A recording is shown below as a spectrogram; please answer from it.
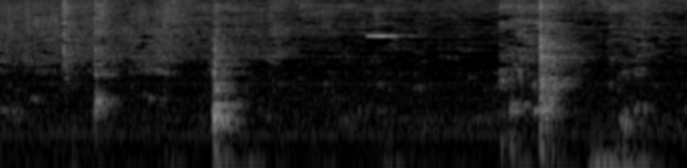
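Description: Metal spatula scraping and clinking against a stainless steel frying pan as prawns and spices are stirred, several sharp clinks, over a light sizzle of hot oil.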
